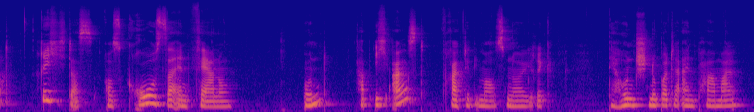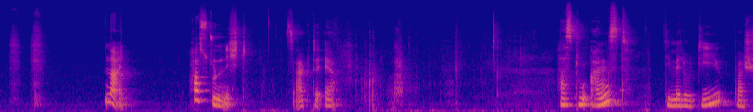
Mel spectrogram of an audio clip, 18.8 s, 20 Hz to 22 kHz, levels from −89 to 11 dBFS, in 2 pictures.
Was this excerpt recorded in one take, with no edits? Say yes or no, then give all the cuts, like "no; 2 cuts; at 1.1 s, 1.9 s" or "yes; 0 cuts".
no; 1 cut; at 17.6 s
